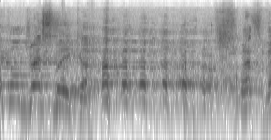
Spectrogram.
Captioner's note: all laughing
